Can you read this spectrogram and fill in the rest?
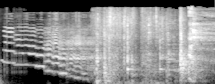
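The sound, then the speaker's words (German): A drawn-out, high squeak slides steadily downward in pitch like an old hinge, followed by a clutter of creaks, knocks and rattling thuds in an office being cleared out. No one speaks. “Also ihr hört es schon, es quietscht und knarrt und überall hängen Spinnweben.”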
